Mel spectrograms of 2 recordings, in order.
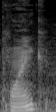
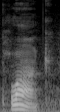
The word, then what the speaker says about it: Planck: you got under snappin mispronouncing it plank for most of my life and then I heard Morgan Freeman on through the wormhole call it plunk look at Morgan Freeman calls it plunk it's got to be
